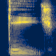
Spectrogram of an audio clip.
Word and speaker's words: gauge: And remember the pronunciation, gauge. Use the long A sound.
